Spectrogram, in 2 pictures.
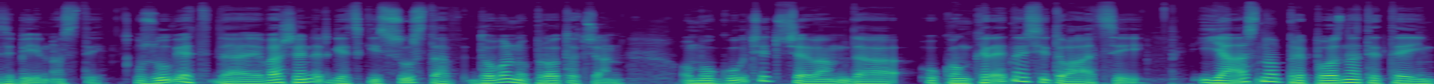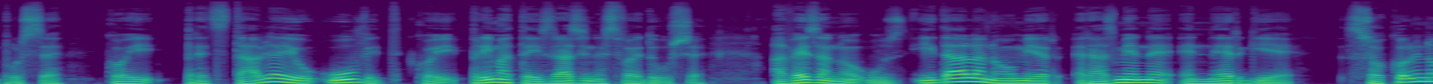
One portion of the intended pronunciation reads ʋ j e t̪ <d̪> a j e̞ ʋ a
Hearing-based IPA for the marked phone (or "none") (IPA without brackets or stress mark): d̪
